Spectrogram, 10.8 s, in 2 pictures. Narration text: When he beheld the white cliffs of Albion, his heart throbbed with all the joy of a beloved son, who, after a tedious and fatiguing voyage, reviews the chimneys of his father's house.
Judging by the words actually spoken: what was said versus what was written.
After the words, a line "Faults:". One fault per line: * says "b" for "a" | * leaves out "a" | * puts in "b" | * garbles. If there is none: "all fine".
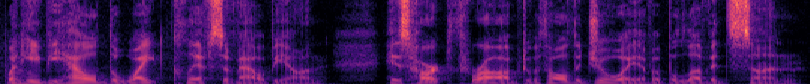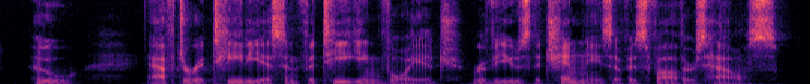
When he beheld the white cliffs of Albion, his heart throbbed with all the joy of a beloved son, who, after a tedious and fatiguing voyage, reviews the chimneys of his father's house.
Faults:
all fine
